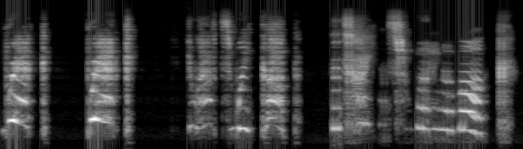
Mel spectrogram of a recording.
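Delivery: frantic high shrieks of his name; panicked girl screaming to wake her unconscious friend; desperate screaming. Acted. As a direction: scream at him to wake, terrified. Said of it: "shaking and begging him".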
